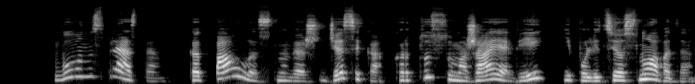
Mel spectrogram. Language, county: Lithuanian, Tauragė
